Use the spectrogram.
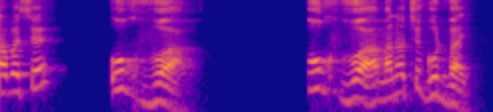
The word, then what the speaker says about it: au revoir: উখ, এ ইউ এর উচ্চারণটা হচ্ছে উ, আর আরটাকে সরাসরি ধরে নিতেছে, মানে একসাথে উচ্চারণ করতেছে উখ ভোয়া। ভি ভে ও ই এক, মানে উখভোয়া, লাস্টে আর এর উচ্চারণটা হবে না।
